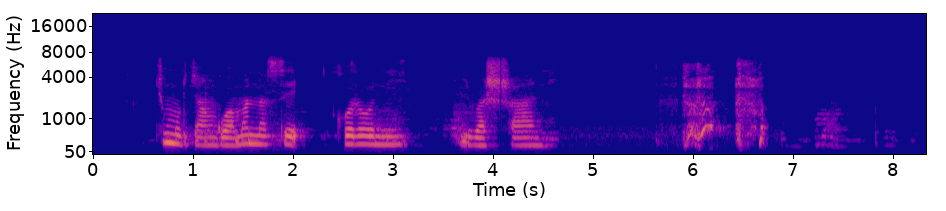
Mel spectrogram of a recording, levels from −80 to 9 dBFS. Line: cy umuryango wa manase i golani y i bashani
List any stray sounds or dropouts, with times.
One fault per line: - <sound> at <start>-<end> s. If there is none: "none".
- throat clearing at 5.6-6.8 s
